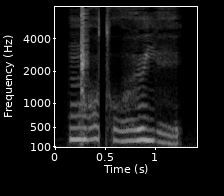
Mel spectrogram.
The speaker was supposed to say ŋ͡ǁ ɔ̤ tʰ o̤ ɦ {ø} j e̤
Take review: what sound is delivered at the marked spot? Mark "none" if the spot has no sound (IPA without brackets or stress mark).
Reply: ø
